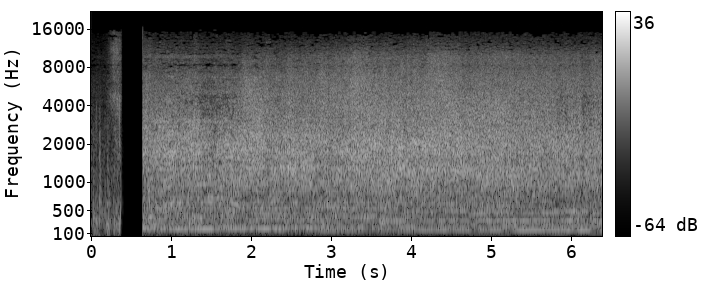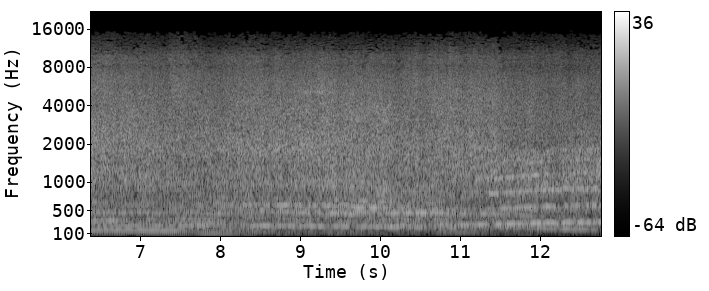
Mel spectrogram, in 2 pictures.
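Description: Supercar engine running hard on a race circuit, holding a steady, loud note, with a second engine note rising near the end as another car accelerates. The sound drops out completely for a moment just after the start.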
